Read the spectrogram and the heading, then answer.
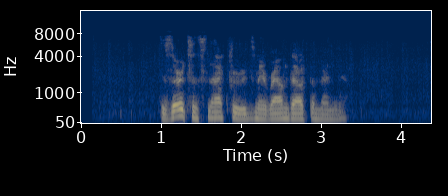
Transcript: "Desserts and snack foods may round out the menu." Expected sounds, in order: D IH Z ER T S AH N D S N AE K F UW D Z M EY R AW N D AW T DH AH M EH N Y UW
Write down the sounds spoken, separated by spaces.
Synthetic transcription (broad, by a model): D IH Z ER T S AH N S N AE K F UW D Z M EY R AW N D AW T DH AH M EH N Y UW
